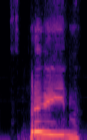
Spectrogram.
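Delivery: ordinary talk, nothing marked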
